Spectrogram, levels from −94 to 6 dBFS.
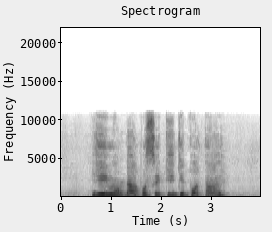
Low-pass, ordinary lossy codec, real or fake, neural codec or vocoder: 10.8 kHz; none; fake; codec, 44.1 kHz, 1.7 kbps, Pupu-Codec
